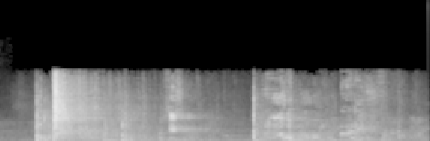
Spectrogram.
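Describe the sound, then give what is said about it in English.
Sharp, hollow thwacks of a padel ball being struck as people play padel at lunchtime, several hits at an irregular rally pace, with faint voices calling out between shots. “At lunchtime, you get lots of people playing paddle. That's a crossover between tennis and squash, and I got to see it in action.”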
